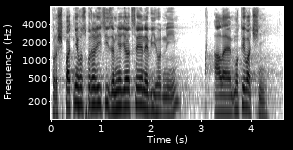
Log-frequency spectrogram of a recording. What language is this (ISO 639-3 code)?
ces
